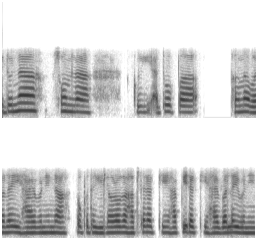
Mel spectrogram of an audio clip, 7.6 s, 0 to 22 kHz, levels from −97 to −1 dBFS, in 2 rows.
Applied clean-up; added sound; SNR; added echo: none; none; none; none.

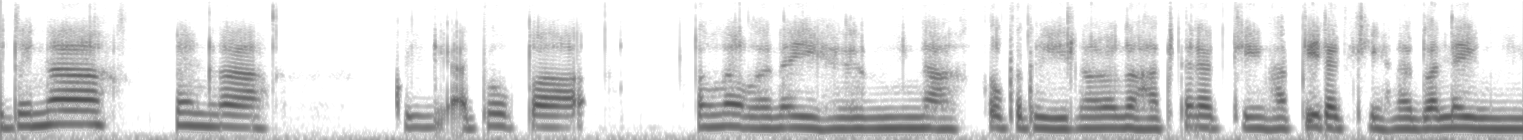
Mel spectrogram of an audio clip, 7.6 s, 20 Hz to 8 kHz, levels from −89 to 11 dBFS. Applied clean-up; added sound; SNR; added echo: neural diffusion model UNIVERSE++.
